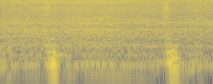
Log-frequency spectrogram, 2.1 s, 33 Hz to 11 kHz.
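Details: BMW E46 engine running: engine hum with two sharp pops about a second apart, each with a brief hiss, a shooting noise from somewhere; suspected intake vacuum leak.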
